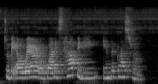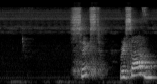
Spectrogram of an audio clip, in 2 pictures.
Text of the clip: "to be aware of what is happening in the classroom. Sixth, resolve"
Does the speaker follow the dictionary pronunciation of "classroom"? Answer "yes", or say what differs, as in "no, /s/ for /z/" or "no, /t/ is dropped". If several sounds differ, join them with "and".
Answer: yes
